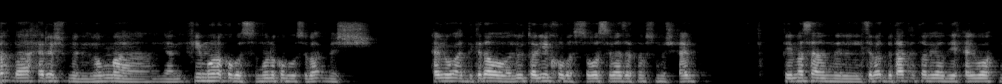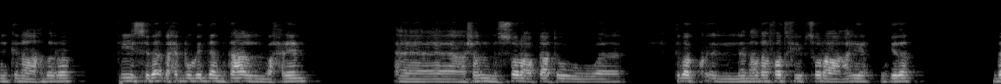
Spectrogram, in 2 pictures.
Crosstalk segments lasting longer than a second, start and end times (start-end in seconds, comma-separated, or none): none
